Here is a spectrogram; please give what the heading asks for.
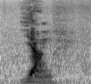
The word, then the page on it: yag: Aneityum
